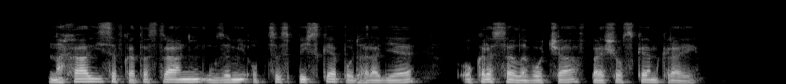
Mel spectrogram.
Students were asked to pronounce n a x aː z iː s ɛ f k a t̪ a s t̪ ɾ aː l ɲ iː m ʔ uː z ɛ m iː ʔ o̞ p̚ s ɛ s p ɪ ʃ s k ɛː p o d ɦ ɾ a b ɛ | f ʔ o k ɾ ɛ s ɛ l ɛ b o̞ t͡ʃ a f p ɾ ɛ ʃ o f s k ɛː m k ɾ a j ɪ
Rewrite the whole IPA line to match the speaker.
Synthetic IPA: n a x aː z iː s ɛ f k a t̪ a s t̪ ɾ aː l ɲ iː m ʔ uː z ɛ m iː ʔ o̞ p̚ t͡s ɛ s p ɪ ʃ s k ɛː p o d ɦ ɾ a ɟ ɛ | f ʔ o k ɾ ɛ s ɛ l ɛ v o̞ t͡ʃ a f p ɾ ɛ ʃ o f s k ɛː m k ɾ a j ɪ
